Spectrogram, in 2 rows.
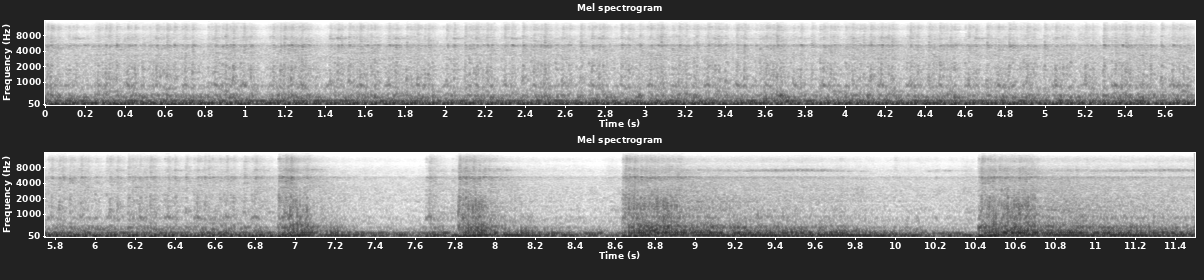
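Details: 1955 Chevrolet Bel Air four-door with Gen III LS V8 (4.8/5.3/6.0) running a Comp Stage 1 Thumpr hydraulic roller cam, changed intake and headers, not yet tuned: deep, choppy uneven loping idle with a few throttle blips, no knocks; normal cam idle.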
